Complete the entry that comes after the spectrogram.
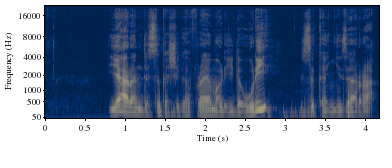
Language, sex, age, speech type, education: Hausa, male, 30-45, read, tertiary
